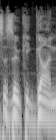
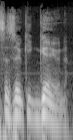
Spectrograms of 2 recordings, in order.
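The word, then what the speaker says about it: Suzuki-gun: and I know that it's pronounced Suzuki gun not Suzuki goon Suzuki goon Jim Ross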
